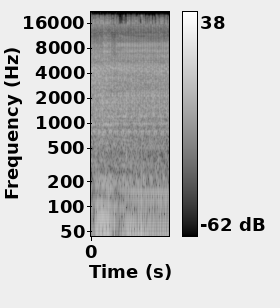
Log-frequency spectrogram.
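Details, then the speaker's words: Renault Clio IV 1.5 dCi after a timing belt job, valve cover, EGR cleaning, engine flush, DPF additive and fuel filter change: a low, smooth idle with an even beat and no clatter or knock; it now runs quietly as a 1.5 should. "Jeszcze mamy tak zrzuconą płukankę już z ze starym olejem, ale sami powiedzcie, czy silnikowo nie chodzi teraz ładnie, równo, cichutko, prawda? Jak prawdziwe 1.5 >> teraz chodzi tak, jak powinno chodzić 1.5."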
